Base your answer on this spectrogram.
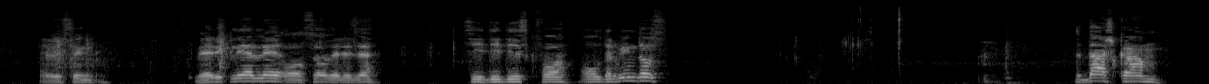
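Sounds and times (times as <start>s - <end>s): plastic handling rustle: 0.4s - 5.7s, 7.6s - 9.2s.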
